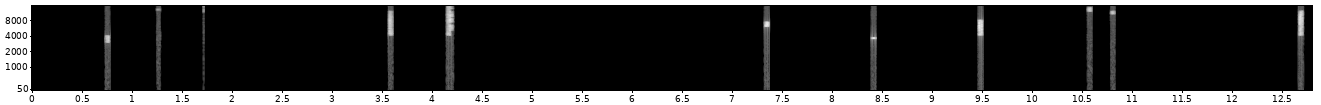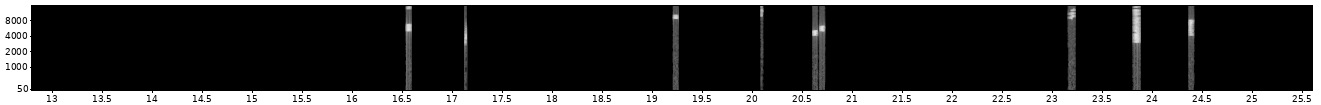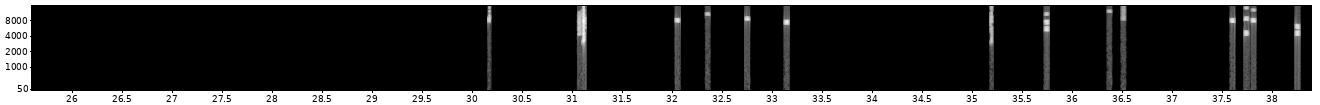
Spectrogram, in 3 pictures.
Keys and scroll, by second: 0.0-0.3 typing, 1.7-2.6 typing, 4.7 Right, 5.7 Left, 5.8 Delete, 6.3 Right, 6.4 Left, 7.1 Down, 7.8 Right, 8.2-11.9 typing, 14.6 Return, 14.9 Up, 15.2 Left, 15.4 Up, 16.0-19.0 typing, 20.1 Up, 23.2 Right, 23.5 Left, 24.5 ctrl+d, 26.9 Right, 28.2 Up, 28.3 Left, 29.8 Right, 30.1 Left, 30.3 Right, 30.9 Left, 33.9 Down.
